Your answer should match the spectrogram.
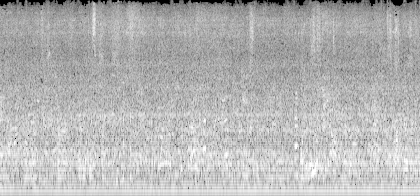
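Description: Spectators chattering in the stands, several voices at once but no clear words, over a steady low hum.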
